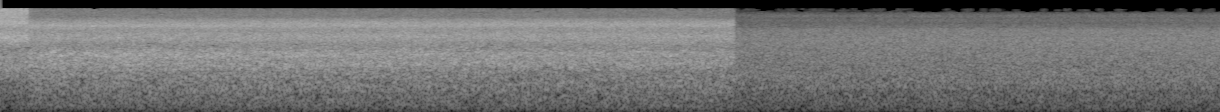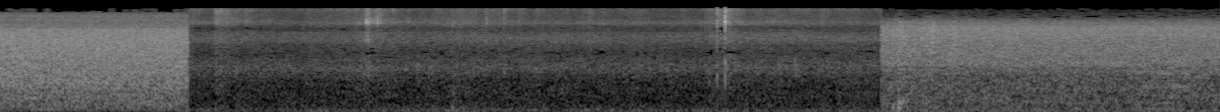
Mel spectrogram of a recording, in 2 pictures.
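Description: Small waterfall spilling down a rock face: a loud, steady rush of water. The sound cuts abruptly a few times, first to a quieter rush of a shallow stream, then to a much quieter stretch with a few small clicks about halfway through, then to a low steady rush again near the end.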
